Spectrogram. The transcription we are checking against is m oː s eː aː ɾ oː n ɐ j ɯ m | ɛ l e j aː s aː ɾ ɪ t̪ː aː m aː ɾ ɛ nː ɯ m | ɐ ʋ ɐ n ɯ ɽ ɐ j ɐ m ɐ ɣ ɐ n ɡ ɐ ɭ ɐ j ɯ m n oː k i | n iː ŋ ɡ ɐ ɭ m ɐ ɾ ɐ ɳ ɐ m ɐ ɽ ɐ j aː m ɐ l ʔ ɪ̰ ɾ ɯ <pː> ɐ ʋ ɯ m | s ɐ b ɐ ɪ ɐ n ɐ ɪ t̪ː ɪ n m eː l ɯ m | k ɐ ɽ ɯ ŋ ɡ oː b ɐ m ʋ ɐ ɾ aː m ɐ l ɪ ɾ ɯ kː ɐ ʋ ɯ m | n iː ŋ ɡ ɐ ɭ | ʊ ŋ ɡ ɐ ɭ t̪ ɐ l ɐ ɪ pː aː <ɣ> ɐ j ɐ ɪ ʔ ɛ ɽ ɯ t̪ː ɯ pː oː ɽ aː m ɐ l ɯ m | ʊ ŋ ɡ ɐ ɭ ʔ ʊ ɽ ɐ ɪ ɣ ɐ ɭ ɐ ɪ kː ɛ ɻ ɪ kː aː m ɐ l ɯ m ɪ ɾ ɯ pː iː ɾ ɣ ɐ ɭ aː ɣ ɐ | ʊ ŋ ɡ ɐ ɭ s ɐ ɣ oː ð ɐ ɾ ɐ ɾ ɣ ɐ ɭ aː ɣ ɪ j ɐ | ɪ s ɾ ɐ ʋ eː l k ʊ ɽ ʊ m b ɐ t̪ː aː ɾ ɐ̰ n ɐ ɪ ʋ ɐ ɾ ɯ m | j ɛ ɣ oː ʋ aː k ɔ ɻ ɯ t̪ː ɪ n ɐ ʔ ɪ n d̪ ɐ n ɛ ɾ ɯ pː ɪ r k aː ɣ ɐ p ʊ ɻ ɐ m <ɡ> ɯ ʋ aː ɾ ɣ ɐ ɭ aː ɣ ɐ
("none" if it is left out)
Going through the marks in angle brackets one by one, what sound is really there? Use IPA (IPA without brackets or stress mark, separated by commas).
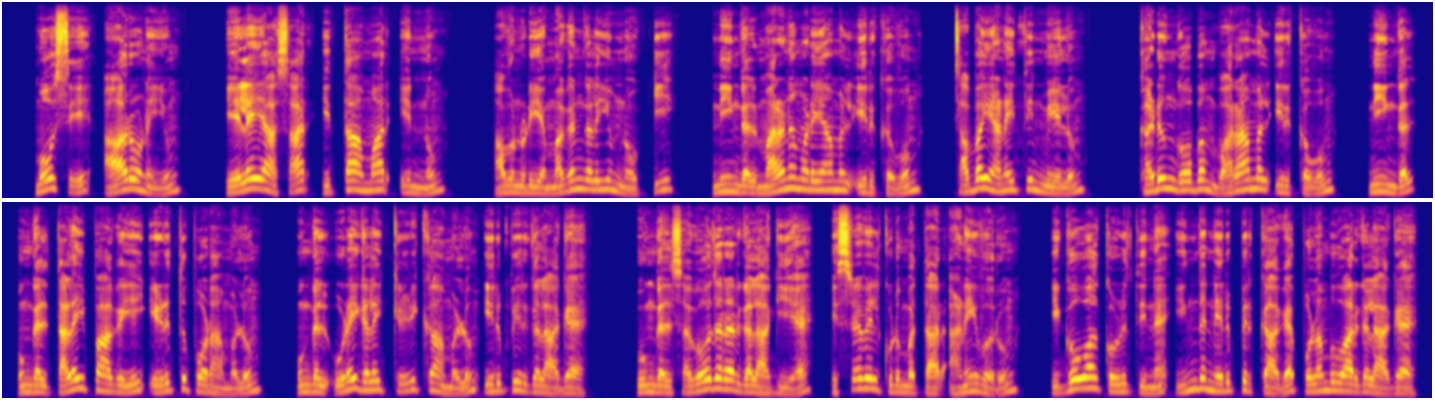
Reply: kː, ɣ, b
